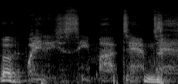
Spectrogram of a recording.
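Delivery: whispered very slowly, drawn out. Repeating a friend's line as a joke after saying it must be whispered: whispering. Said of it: "you have to whisper it".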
